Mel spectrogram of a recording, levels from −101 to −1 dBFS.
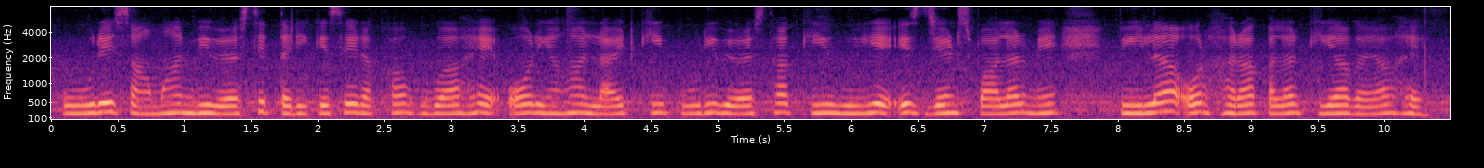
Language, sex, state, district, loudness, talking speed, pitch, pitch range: Hindi, female, Chhattisgarh, Raigarh, -26 LUFS, 160 wpm, 215 Hz, 205-225 Hz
